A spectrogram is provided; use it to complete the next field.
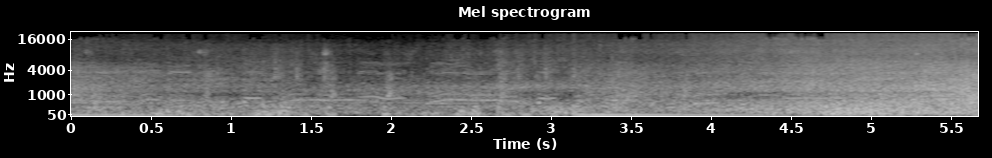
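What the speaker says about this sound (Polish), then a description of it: "Cudowny przypływ się robi." Incoming tide waves wash ashore on a beach in a steady, close rushing wash that swells louder toward the end, with wind buffeting the microphone.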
